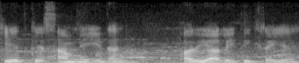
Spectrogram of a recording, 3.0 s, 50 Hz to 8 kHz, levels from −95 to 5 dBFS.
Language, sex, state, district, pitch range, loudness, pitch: Hindi, male, Bihar, Kaimur, 115-125 Hz, -19 LUFS, 120 Hz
